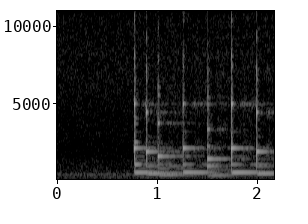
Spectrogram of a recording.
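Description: Mobile phone ringtone starting about three quarters of a second in: a marimba-like melody of quick struck notes, about four a second, each ringing briefly.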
